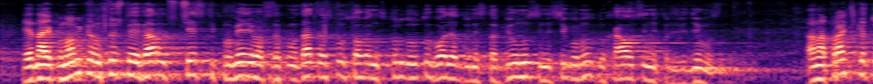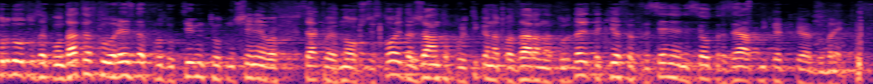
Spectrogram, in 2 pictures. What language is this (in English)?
Bulgarian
